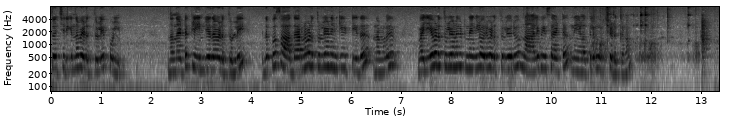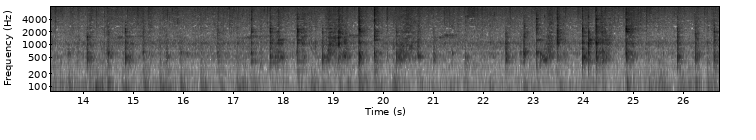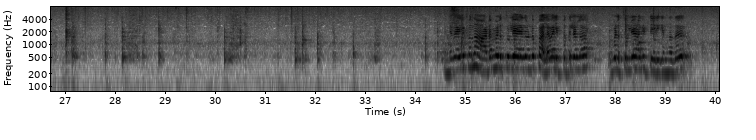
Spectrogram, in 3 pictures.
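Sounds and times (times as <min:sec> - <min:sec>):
garlic and ginger sizzling in oil: 0:00.0 - 0:40.0
wooden spatula scraping pan: 0:10.7 - 0:40.0.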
